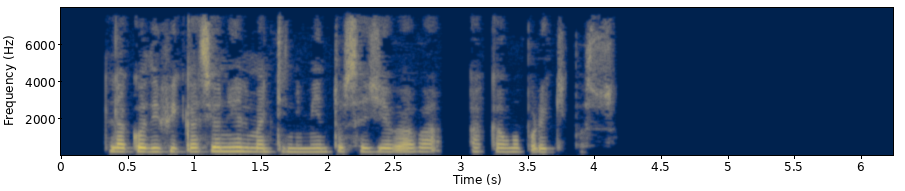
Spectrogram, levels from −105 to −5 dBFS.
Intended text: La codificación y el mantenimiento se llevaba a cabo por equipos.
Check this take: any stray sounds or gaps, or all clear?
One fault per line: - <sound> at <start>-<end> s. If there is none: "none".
none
